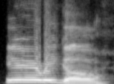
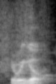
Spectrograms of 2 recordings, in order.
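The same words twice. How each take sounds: First: Higher, louder, slow drawn-out hype; hype announcer call. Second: Said in the usual way. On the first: Real, not acted. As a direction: stretch it out like a live auction kickoff. Hyped repeat as auction goes live.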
